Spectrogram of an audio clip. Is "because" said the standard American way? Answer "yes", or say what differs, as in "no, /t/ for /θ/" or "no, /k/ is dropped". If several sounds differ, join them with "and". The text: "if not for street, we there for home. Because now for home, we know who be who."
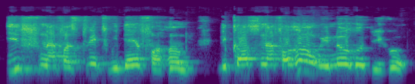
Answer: no, /s/ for /z/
